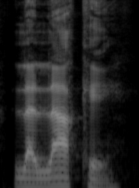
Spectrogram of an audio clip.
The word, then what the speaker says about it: lalaki: En Filipino, la palabra lalaki también se pronuncia lalake. Lalake. Hay algunas palabras en Filipino que termina en i, pero cuando pronunciamos se convierte en el sonido e. Por ejemplo, lalaki a veces se convierte en lalake.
